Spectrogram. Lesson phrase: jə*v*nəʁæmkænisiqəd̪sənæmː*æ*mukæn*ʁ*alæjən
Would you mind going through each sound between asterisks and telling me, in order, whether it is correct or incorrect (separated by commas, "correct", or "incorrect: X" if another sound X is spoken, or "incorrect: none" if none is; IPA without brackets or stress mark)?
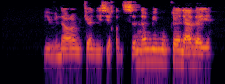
correct, incorrect: i, incorrect: ʕ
